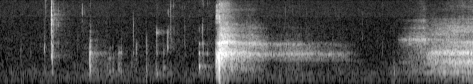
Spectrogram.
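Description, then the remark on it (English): Several small wet clicks and lip sounds, then a loud, airy slurp of someone sipping a drink that trails off into a breathy exhale, with another sip starting at the end. “It's called the simultaneous sip, and it's going to happen right now.”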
